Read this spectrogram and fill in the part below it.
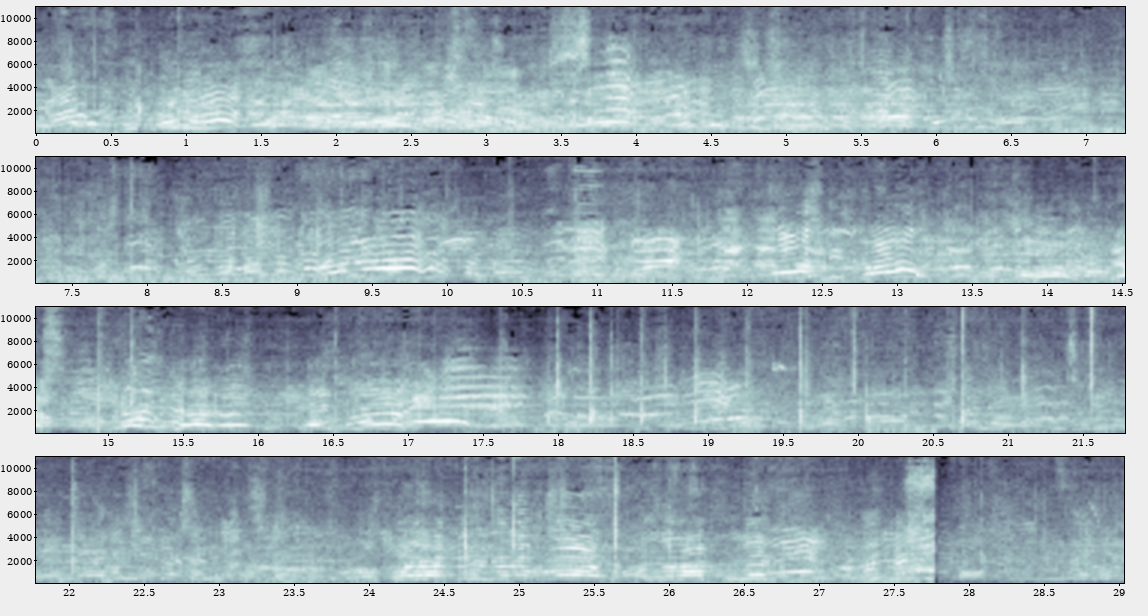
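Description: Young children shout and call out excitedly.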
